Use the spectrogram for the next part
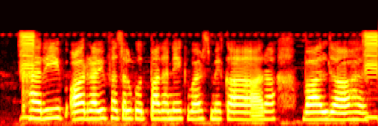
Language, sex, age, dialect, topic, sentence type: Magahi, female, 18-24, Central/Standard, agriculture, statement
